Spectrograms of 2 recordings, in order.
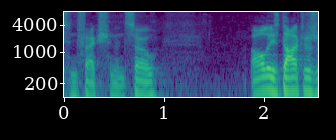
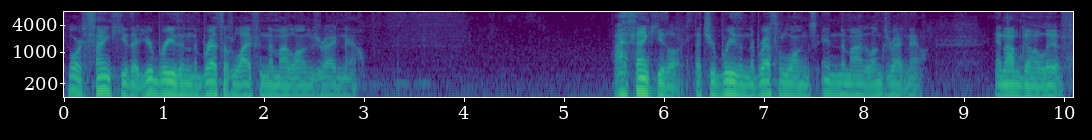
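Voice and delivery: hushed prayer; 4 semitones lower, 6 dB quieter than usual. Retold or imitated. And I remember saying.

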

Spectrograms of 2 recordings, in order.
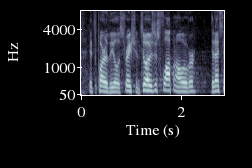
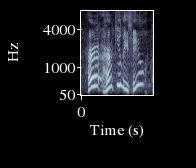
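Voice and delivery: high, slow, laughing repeat of "Hercules heel"; laughing disbelief; 9 semitones higher, slower than usual. Real, not acted. Pastor laughing at the minister's word "Hercules heel". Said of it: "Achilles heel".

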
